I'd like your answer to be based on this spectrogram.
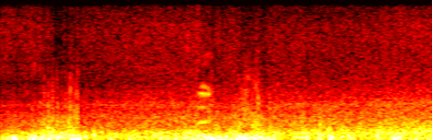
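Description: Stormy sea at Sochi sends waves crashing and surging under heavy wind buffeting a nearby microphone, a loud continuous roar with no pause.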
